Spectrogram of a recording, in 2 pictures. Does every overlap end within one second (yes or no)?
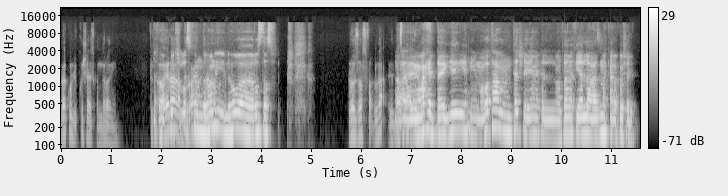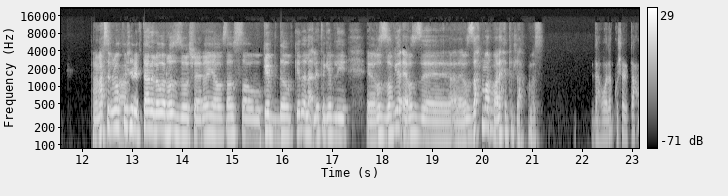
no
